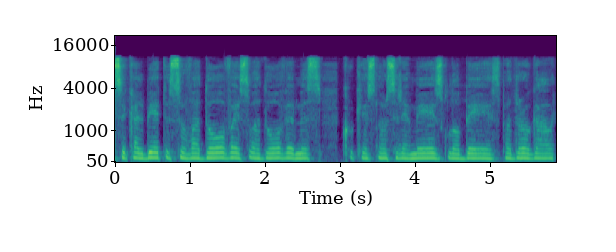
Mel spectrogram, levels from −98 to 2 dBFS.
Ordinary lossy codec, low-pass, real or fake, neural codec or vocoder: AAC, 48 kbps; 10.8 kHz; real; none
